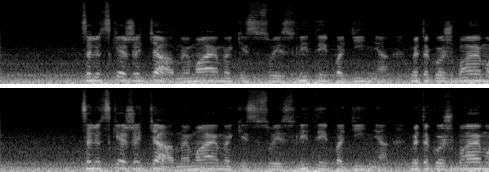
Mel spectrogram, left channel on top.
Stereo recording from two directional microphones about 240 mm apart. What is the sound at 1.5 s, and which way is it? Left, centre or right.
Speech, right.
